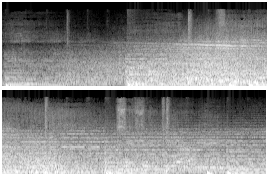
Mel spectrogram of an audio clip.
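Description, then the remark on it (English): Loud, steady engine roar of an airplane flying low overhead, its pilot greeting the kids, swelling after a couple of seconds and droning on, with a few dull thumps underneath. “The pilot of the airplane saying hi to the kids.”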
